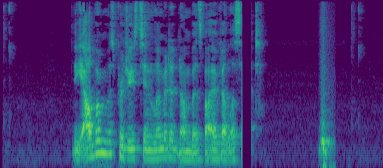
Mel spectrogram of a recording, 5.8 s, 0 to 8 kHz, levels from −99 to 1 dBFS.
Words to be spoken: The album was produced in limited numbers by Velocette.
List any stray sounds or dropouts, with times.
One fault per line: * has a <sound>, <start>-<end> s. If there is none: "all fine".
* has a dropout, 3.6-3.8 s
* has a whoosh, 4.8-5.0 s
